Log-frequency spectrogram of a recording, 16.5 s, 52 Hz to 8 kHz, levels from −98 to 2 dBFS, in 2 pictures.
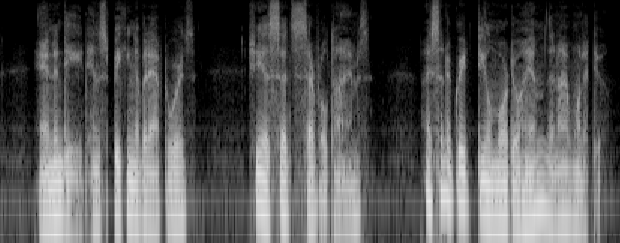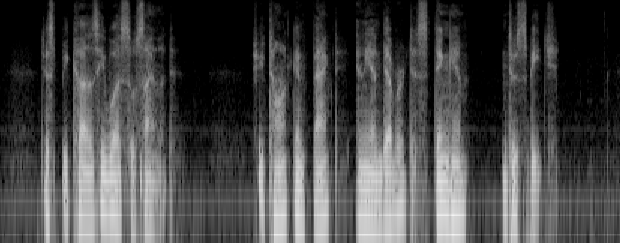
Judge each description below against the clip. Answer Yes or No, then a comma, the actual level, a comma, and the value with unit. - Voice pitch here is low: Yes, very low, 85 Hz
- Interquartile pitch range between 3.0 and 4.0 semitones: Yes, average, 3.3 semitones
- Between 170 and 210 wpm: No, average, 150 wpm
